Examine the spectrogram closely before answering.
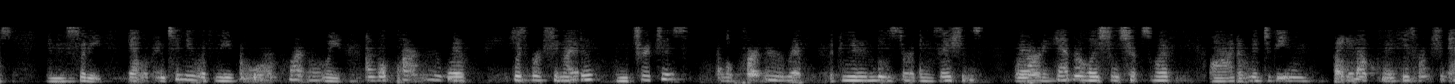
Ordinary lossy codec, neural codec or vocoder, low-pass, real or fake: MP3, 24 kbps; codec, 44.1 kHz, 0.9 kbps, DAC; 7.2 kHz; fake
